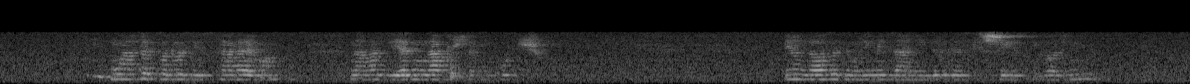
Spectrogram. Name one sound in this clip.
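A woman speaks calmly into a microphone, with pauses between phrases.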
